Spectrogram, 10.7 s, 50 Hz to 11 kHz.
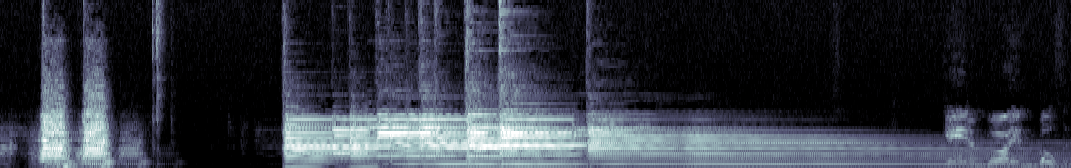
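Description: Electric guitar played through a Boss Katana Mini, a small 7-watt amp with a 4-inch speaker. A couple of quick strums are followed by a chord struck about three seconds in that rings out and slowly fades, then a few picked notes near the end.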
